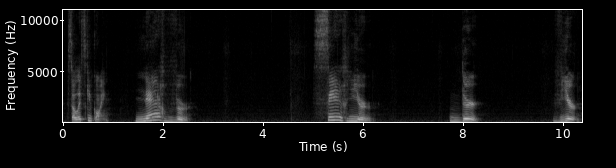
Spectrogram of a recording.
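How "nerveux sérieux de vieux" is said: "Nerveux", "Sérieux", "De", "Vieux" one at a time, ending on a closed eu; French pronunciation drill. Shown as a demonstration. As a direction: model "Nerveux" to "Vieux", final letter silent, vowel held. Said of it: "it has the same sound".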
